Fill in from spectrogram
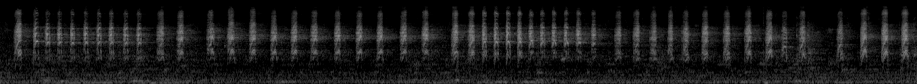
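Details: Banana spiderhunter uttering long unbroken runs of sharp, scratchy chip notes, rapid and rhythmic, with brief pauses between bursts; used as a lure to get a bird singing loudly and continuously.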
